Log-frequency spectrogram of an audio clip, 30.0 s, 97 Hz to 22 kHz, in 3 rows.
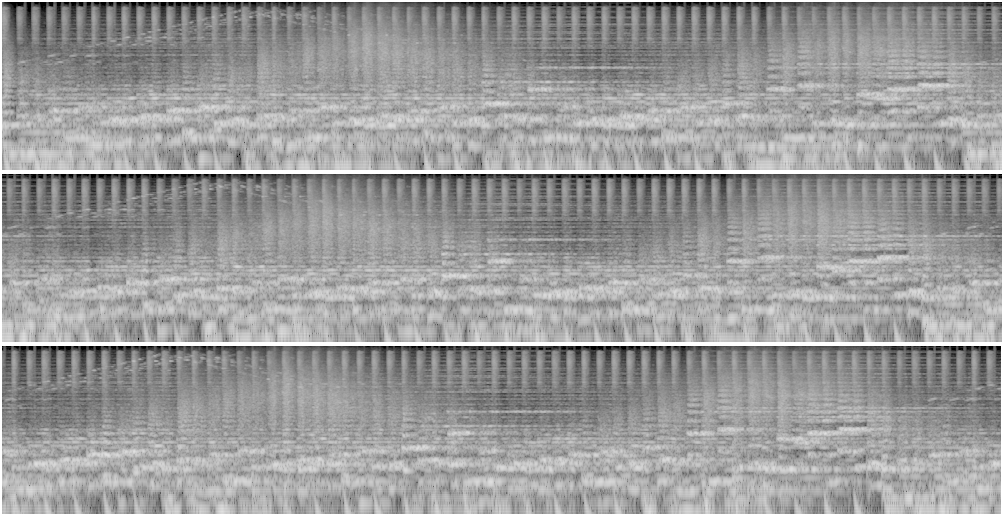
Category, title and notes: Music > Multiple instruments
ambient beat loop 2 150bpm
Again from the same track i abandoned made in fl studio use for anything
